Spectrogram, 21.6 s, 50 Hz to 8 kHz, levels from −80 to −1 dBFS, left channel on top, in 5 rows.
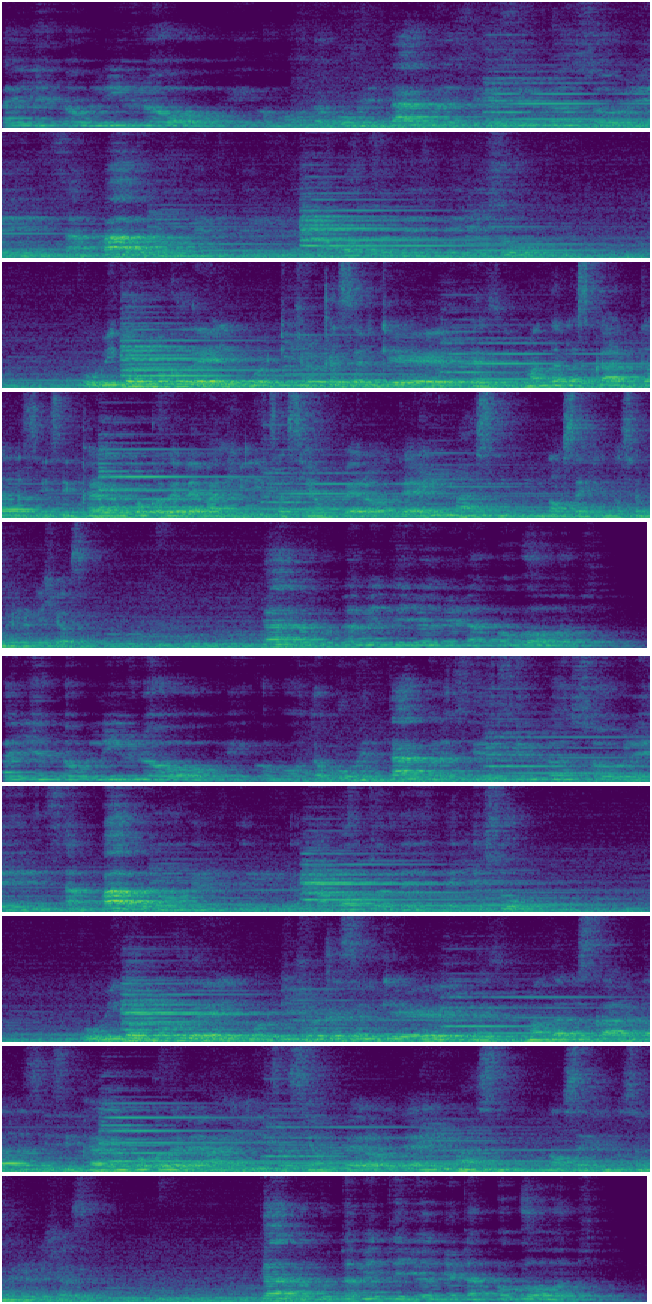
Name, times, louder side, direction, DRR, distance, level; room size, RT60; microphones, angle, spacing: voice 1, 0.0-7.8 19.0-21.2, right 2 dB, 65° right, -3 dB, 1.8 m, -29 dB
sound 1, 1.9-19.4, left 1 dB, 40° left, 1.9 m, -30 dB
voice 2, 9.1-17.8, left 1 dB, 85° left, -1 dB, 1.5 m, -24 dB
6.1 x 4.7 x 5.2 m, 1.2 s
head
